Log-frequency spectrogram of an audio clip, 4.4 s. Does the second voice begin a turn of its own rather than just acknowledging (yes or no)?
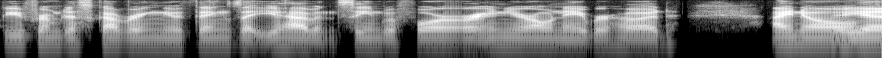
yes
